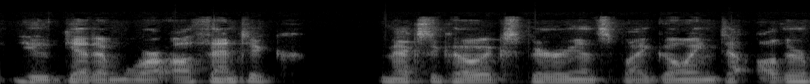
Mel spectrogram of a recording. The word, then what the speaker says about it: Mexico: Please explain your pronunci uh Mexico with a with a KS sound. Um the Spanish pronunciation Mexico um and which is what um is the current pronunciation from from the locals.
